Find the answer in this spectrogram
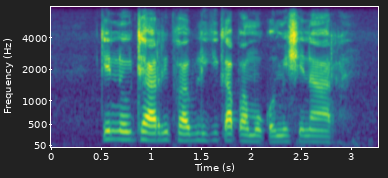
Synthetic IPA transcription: kʼɪn̩noutʰaripʰabulikʼikʼapʼamʊkʼomiʃɪnaːra

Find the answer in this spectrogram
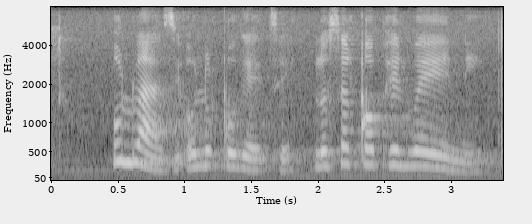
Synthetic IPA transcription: ulwaziʔoluǃuk̬ɛtʰɛlɔsɛǃɔpʰɛlweːni

